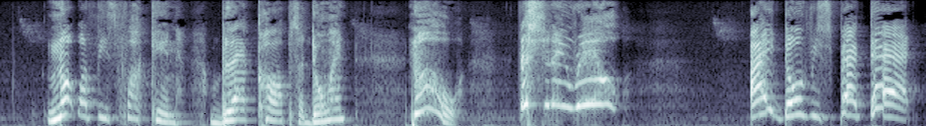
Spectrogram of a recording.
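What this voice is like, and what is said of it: Voice breaking, strained ranting. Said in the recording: “My voice is even breaking ... My voice is fucking breaking because I'm fucking preaching”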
